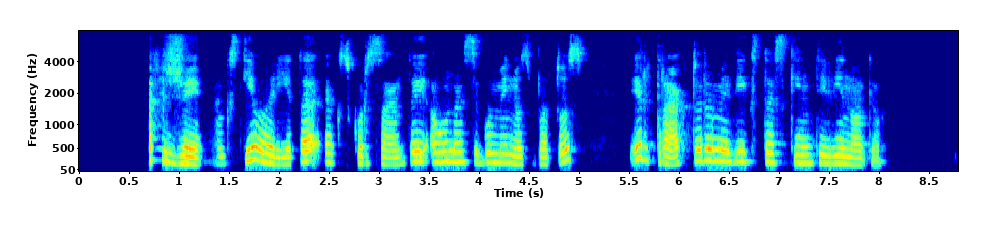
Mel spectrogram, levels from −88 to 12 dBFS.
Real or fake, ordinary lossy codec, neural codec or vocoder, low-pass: real; MP3, 64 kbps; none; 7.2 kHz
